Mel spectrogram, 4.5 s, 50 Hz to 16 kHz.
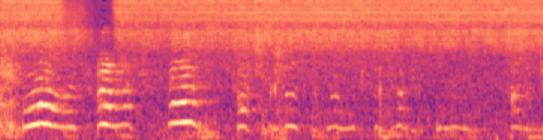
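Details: Shiba Inu puppies aged 114 days, two of them: drawn-out, tonal whines that arch up and down, three clear ones at the start, then a run of shorter, quieter whimpers repeated about once a second.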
